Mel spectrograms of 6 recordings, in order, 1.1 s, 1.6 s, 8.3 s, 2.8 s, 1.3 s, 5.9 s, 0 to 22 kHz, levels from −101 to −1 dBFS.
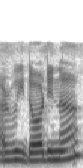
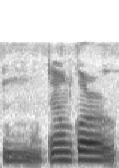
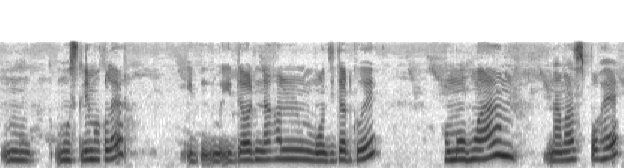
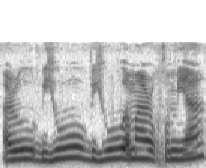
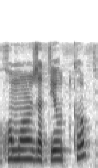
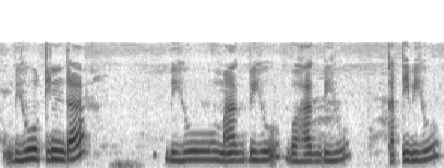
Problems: background sounds at intervals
